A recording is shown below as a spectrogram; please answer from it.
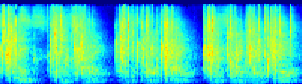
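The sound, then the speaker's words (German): A group clapping hands together in rhythm during a rhythm exercise: many crisp, fairly loud claps in three stretches separated by sudden breaks. “Die Gruppe soll in dieser Rhythmusübung gemeinsam im Takt klatschen.”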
